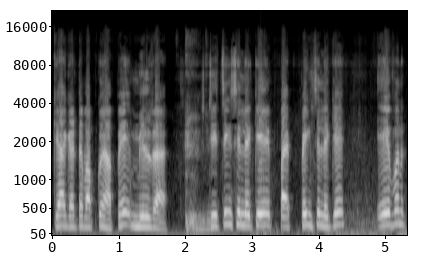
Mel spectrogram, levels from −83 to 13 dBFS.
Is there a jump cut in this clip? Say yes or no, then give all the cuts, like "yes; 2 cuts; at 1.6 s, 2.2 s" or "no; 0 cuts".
no; 0 cuts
